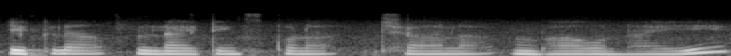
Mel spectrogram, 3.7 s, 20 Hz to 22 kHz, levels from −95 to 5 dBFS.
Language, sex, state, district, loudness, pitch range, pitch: Telugu, female, Andhra Pradesh, Annamaya, -21 LUFS, 195-220 Hz, 205 Hz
